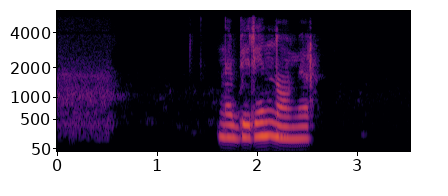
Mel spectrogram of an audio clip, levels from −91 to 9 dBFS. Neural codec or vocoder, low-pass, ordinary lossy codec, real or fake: none; 5.4 kHz; none; real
